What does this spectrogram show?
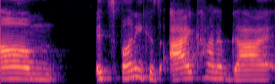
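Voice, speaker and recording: In a very clean recording with a silent background, a woman with an American accent speaks in a bright, sharp tone with ordinary pitch variation. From US South, Memphis, Tennessee. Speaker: music industry professional. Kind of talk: interview.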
